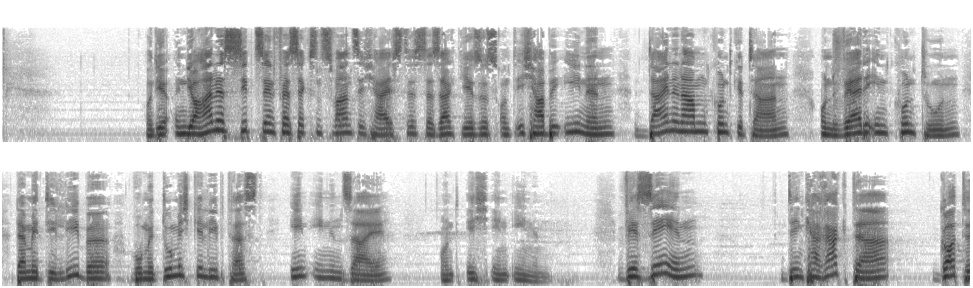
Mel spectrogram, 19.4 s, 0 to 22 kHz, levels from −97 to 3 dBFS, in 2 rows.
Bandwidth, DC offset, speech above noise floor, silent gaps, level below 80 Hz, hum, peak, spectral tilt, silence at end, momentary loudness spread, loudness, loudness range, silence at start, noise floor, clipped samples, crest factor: 11.5 kHz; under 0.1%; 42 dB; none; -48 dBFS; none; -6 dBFS; -4 dB/octave; 0 s; 12 LU; -23 LUFS; 7 LU; 1.45 s; -65 dBFS; under 0.1%; 18 dB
